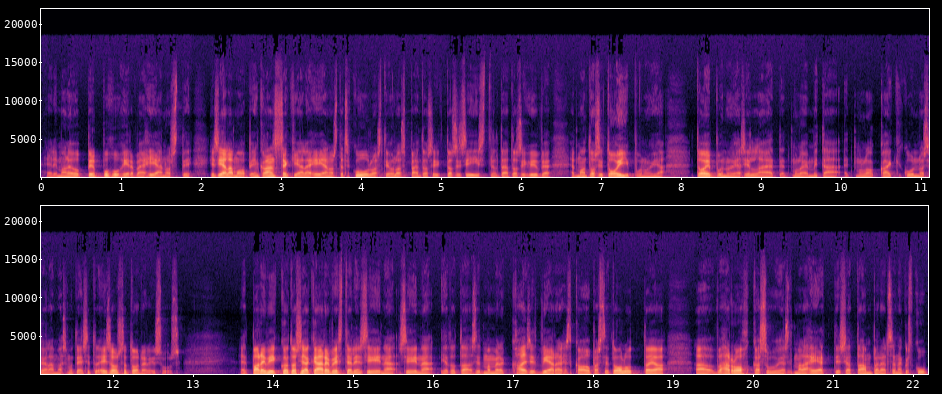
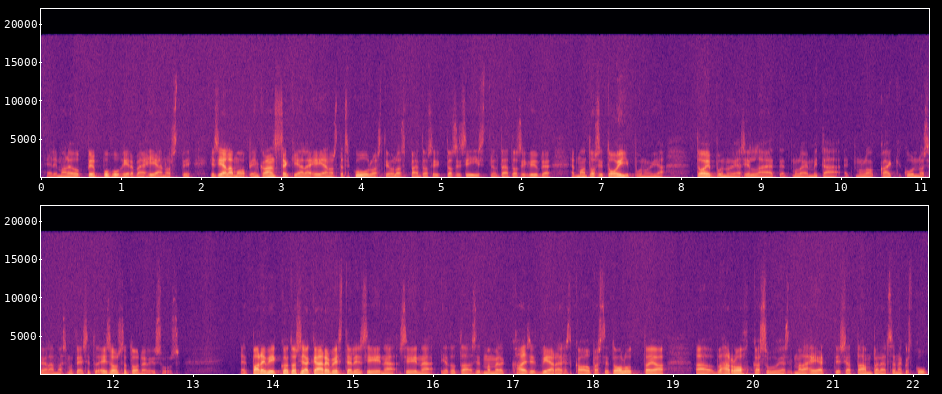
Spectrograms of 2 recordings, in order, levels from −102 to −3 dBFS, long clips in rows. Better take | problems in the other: first | hiss; faint; throughout; 20 dB below the speech

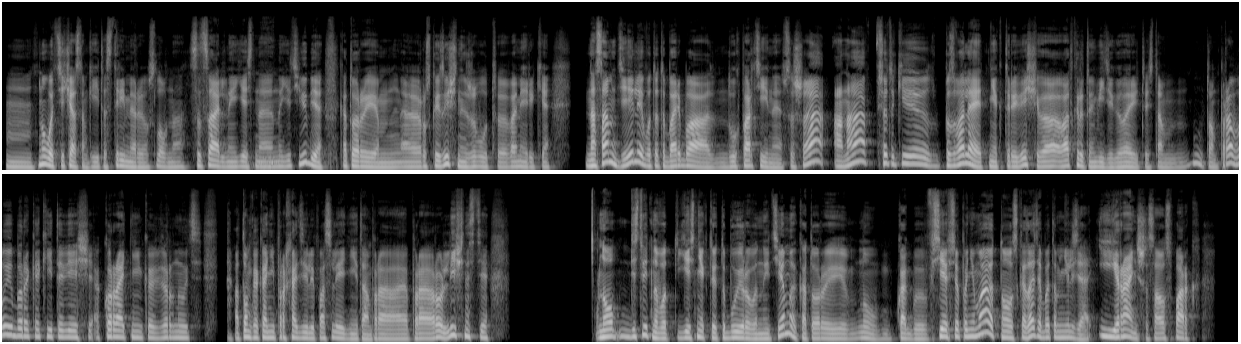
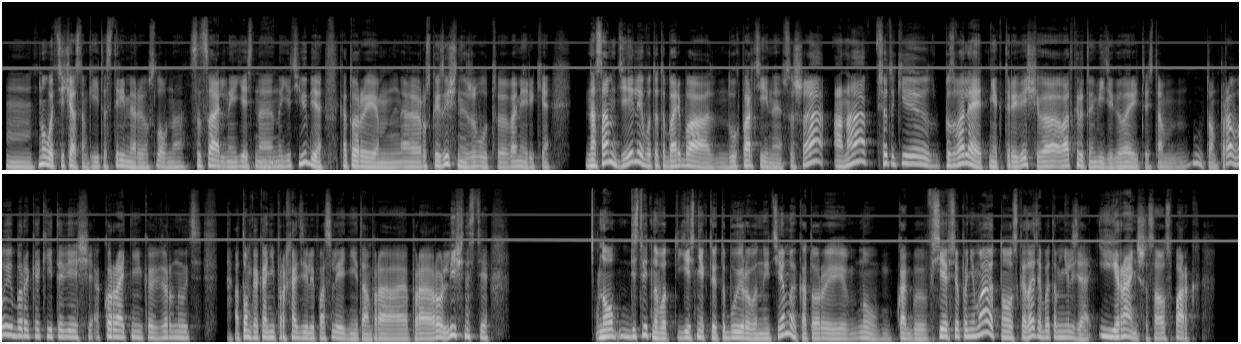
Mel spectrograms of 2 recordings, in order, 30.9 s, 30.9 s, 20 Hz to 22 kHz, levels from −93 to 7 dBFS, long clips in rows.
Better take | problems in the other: first | high-pitched whine; noticeable; throughout; 4.5 kHz, 15 dB below the speech

